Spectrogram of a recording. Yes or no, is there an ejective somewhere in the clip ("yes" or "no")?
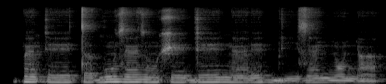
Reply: no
